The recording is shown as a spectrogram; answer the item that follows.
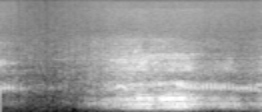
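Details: A lion in South Africa gives a short, low, rumbling roar that swells from silence and then fades, with no other sounds clear.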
